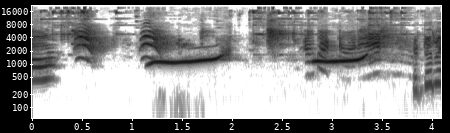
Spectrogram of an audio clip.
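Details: Indian ringneck parakeet kept as a talking pet, mixing short chatter with two drawn-out rising whistles and a final burst of scratchy syllables.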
